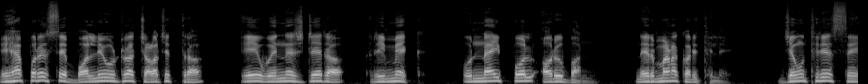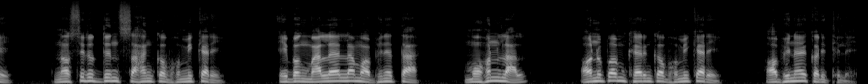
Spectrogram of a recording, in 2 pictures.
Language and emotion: Odia, neutral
